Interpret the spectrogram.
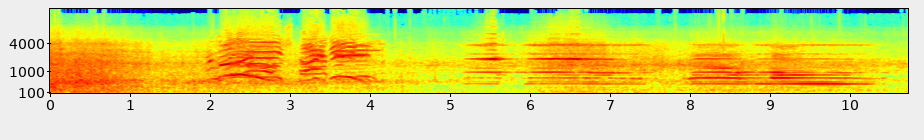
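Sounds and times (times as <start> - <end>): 
train rushing past at about 80 miles an hour: 0.0 - 10.7
steady multi-toned train whistle: 5.2 - 10.6.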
